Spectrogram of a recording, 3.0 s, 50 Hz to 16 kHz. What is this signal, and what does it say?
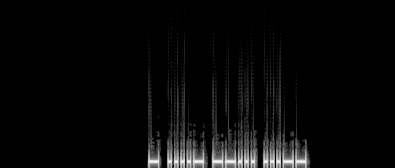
Morse code, heard as a keyed tone, about 50 wpm, 700 Hz. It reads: T473
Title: Numbers - Contest Style - 4-Digit 50wpm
